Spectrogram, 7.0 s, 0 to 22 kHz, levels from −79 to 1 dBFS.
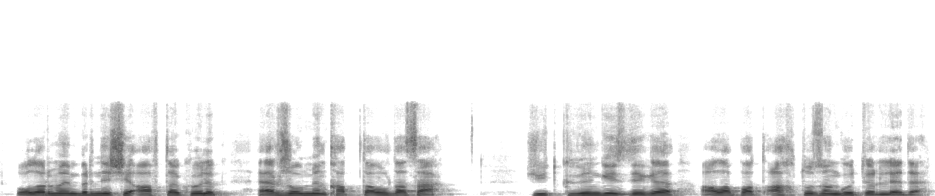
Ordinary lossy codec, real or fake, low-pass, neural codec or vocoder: none; fake; none; vocoder, 22.05 kHz, 80 mel bands, WaveNeXt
